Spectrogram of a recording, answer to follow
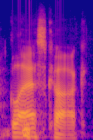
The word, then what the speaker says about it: Glasscock: Matthew Glasscock, and yes, that is how you say it. It's spelled just like it sounds. Yeah. Glasscock.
